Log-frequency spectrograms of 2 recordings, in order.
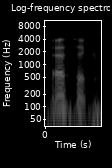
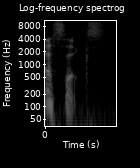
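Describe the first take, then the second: First: The s sounds are lisped, like th. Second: The s sounds are clear and hissed. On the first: The speaker calls it wrong. "That that sounds like ethics, not Essex" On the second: The speaker calls it right. "There we go"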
